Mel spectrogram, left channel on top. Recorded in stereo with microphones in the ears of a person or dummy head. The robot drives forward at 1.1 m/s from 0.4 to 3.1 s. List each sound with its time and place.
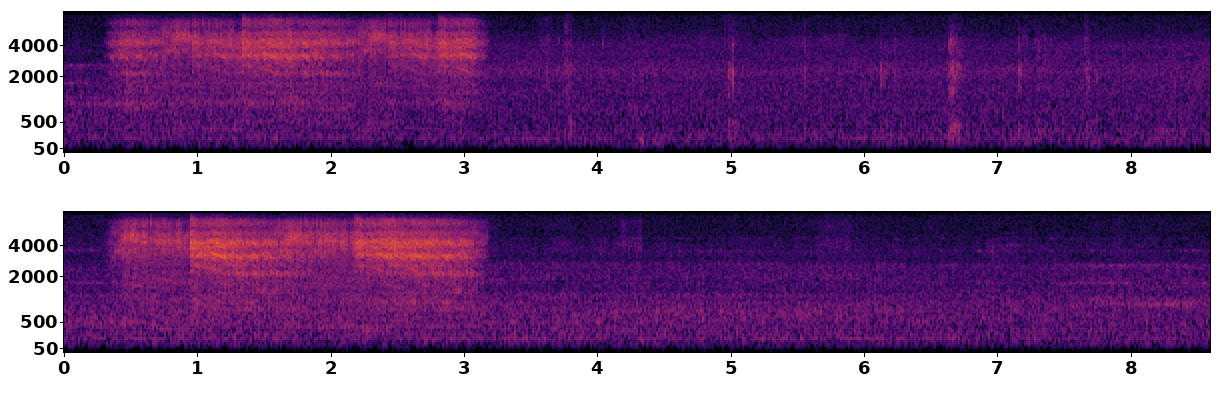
Only background noise.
